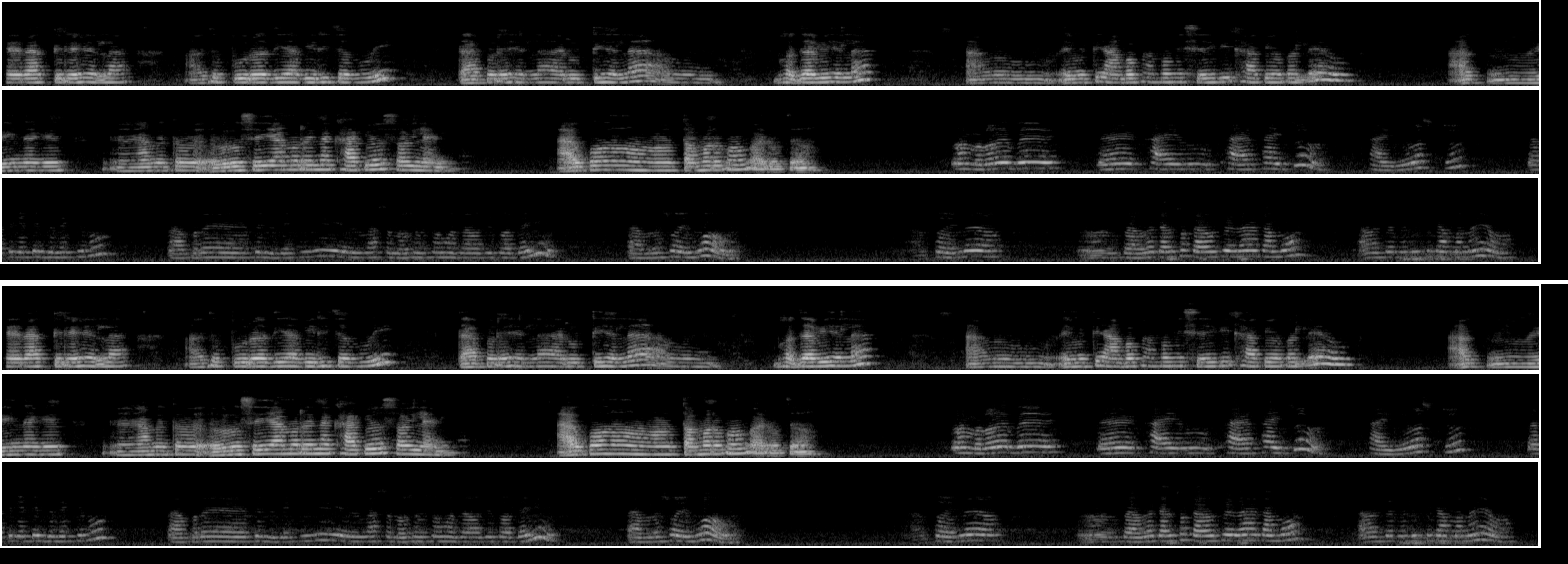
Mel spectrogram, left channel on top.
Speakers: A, on the right (about 25°); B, on the right (about 90°).
A: ରାତିରେ ହେଲା ଆଉ ଯୋଉ ପୁରଦିଆ ବିରି ଚକୁଳି ତାପରେ ହେଲା ରୁଟି ହେଲା ଆଉ ଭଜା ବି ହେଲା ଆଉ ଏମିତି ଆମ୍ବ ଫାମ୍ବ ମିଶେଇକି ଖାଆ ପିଅ କଲେ ଆଉ ଆଉ ଏଇନାାଗେ ଆମେ ତ ରୋଷେଇ ଆମର ଏଇନା ଖାପିଅ ସଇଲାଣି। ଆଉ କଣ ତମର କଣ କରୁଚ
B: ଆମର ଏବେ ଏ ଖାବୁ ଖାଇ ଖାଇଚୁ ଖାଇକି ବସୁଛୁ ତ ଟିକେ ଟିବି ଦେଖିବୁ ତାପରେ ଟିଭି ଦେଖିକି ବାସନସନ ସବୁ ମଜା ମଜି କରିଦେଇକି ତାପରେ ଶୋଇବୁ ଆଉ ଆ ଶୋଇଲେ ଆ ତାପରେ କାଲି ସ ତାଉରେ ଯାହା କାମ ଆଉ ତେବେ କିଛି କାମ ନାହିଁ ଆଉ।।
